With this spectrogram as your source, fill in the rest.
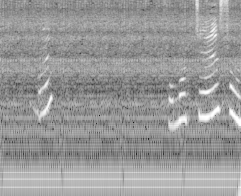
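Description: A chainsaw engine idles steadily in a binaural role-play recording, a low continuous mechanical hum running throughout while a voice speaks over it at the start and end.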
